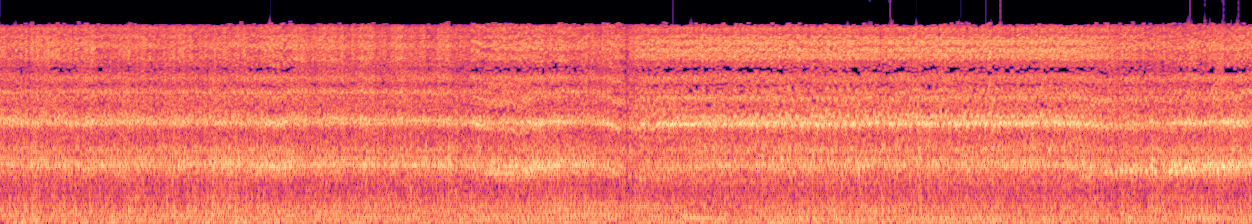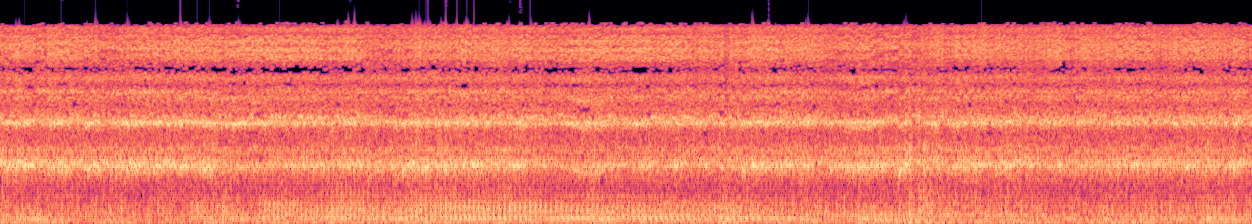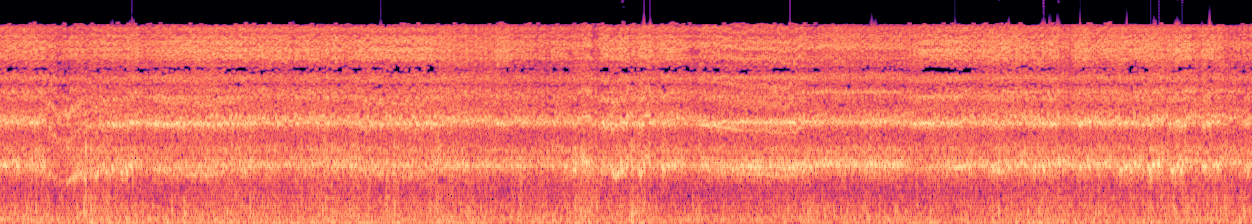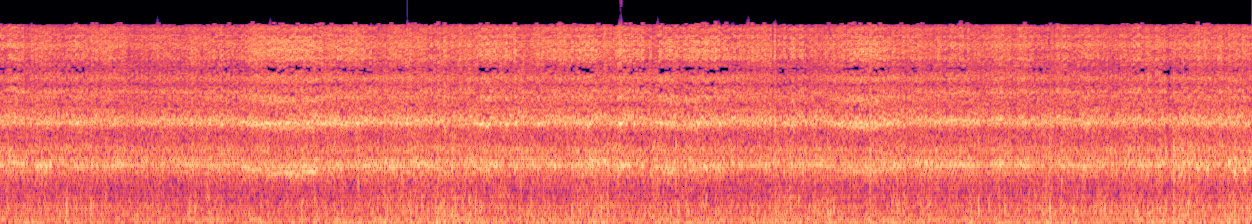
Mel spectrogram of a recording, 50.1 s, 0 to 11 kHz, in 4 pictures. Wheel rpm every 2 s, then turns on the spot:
230, 230, 230, 200, 200, 200, 220, 230, 230, 230, 230, 240, 230, 220, 230, 230, 220, 230, 230, 230, 230, 230, 230, 230, 230.
none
